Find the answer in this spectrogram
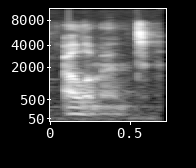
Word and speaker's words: LMNT: LMNT, but pronounced element.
